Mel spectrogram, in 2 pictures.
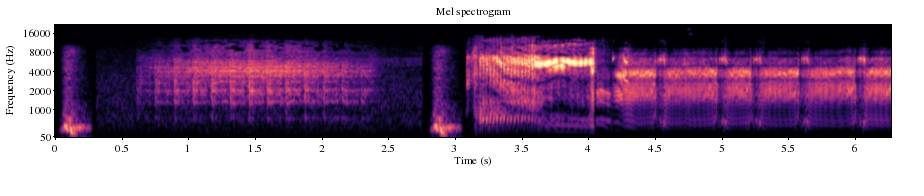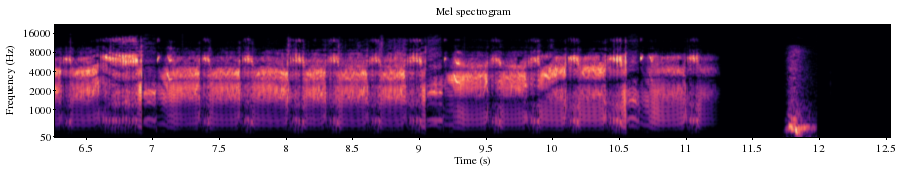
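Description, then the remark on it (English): Two strange bird calls in a row: first a raspy, buzzing drone lasting a few seconds, then a longer run of rapid, rhythmic, nasal pulses, loud and unbroken, with no talking. “I'll play two clips right now, two very short clips of a couple of these calls, and you'll see what I mean.”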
